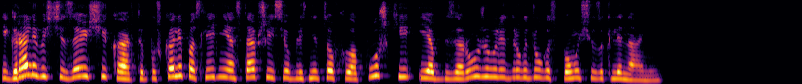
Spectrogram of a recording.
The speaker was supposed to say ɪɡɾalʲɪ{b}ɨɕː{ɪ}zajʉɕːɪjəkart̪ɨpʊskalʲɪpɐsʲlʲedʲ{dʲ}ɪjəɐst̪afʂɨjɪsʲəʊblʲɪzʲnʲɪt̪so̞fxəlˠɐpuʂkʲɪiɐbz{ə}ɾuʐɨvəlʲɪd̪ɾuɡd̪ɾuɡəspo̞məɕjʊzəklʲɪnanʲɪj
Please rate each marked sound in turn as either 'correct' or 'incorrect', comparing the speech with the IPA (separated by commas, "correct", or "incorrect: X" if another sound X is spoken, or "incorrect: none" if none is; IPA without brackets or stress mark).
incorrect: v, correct, incorrect: nʲ, incorrect: ɐ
